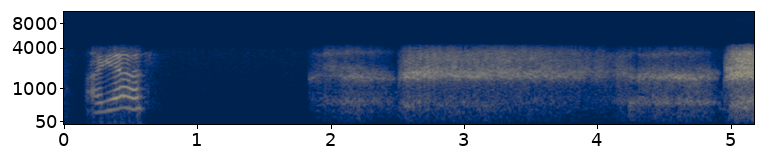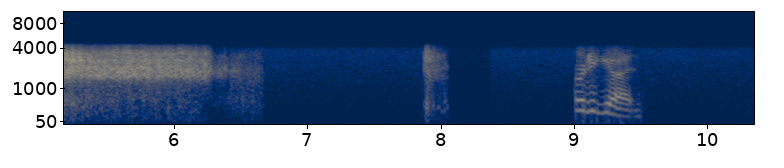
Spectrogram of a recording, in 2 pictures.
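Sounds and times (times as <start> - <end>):
speech: 0.2 - 0.8, 9.0 - 9.6
person imitating mechanical respirator heavy breathing: 1.8 - 6.7.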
